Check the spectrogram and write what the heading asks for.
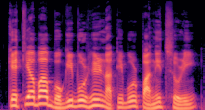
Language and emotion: Assamese, neutral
